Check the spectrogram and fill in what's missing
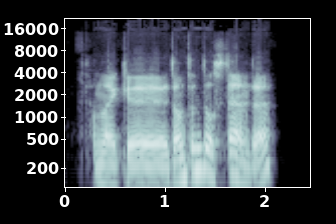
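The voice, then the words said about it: Put-on accent. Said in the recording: “I put on like a little accent”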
